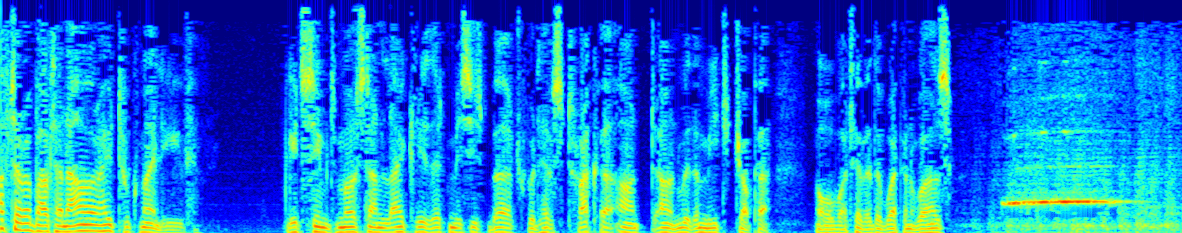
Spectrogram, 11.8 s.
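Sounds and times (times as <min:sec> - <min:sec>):
speech: 0:00.0 - 0:02.1, 0:02.8 - 0:10.2
train: 0:09.2 - 0:11.8.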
